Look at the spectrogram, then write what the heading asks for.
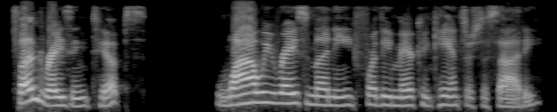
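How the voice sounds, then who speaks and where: Recorded very cleanly against a silent background, a woman in a Texan accent talks at a medium pitch and fairly slow pace with ordinary pitch variation. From Texas. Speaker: event host and volunteer organizer. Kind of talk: live-streamed event announcements. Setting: live stream in a virtual world event.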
